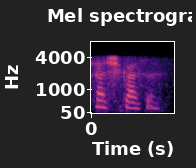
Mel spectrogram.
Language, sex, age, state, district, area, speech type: Punjabi, female, 18-30, Punjab, Muktsar, urban, conversation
